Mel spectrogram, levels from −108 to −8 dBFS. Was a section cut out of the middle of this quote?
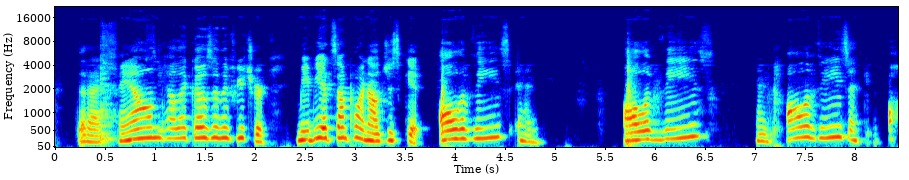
yes; 1 cut; at 1.2 s

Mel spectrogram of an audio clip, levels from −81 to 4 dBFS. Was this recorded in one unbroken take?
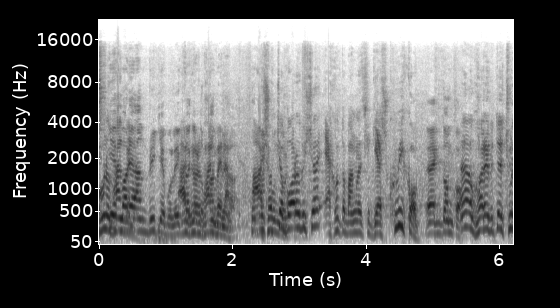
yes; 0 cuts

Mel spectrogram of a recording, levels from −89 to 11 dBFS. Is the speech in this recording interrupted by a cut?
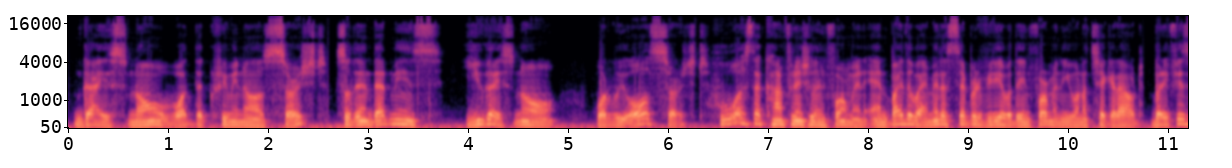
yes; 1 cut; at 6.4 s

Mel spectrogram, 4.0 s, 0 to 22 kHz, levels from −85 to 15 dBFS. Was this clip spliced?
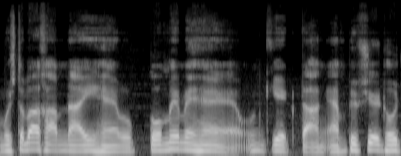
no; 0 cuts

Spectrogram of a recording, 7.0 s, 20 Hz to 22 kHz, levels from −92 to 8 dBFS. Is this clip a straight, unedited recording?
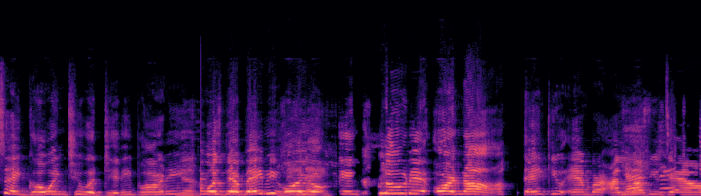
no; 2 cuts; at 2.0 s, 5.2 s

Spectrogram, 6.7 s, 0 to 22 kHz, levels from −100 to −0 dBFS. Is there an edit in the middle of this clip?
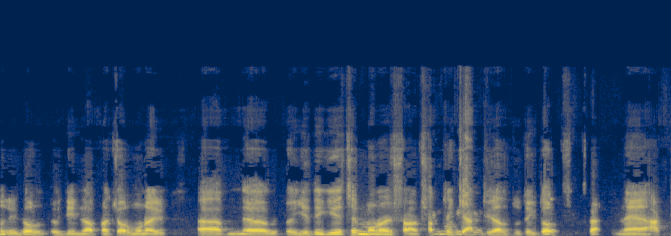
no; 0 cuts

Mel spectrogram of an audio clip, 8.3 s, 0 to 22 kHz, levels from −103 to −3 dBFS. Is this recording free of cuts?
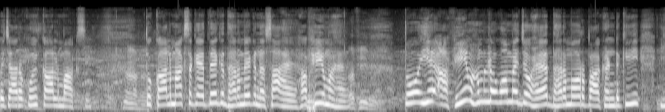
yes; 0 cuts

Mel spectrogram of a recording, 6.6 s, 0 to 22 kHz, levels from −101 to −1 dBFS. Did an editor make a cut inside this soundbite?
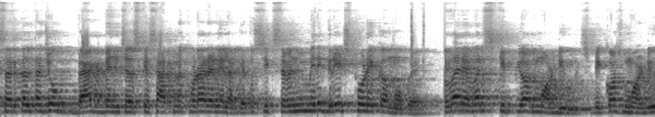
yes; 1 cut; at 4.4 s

